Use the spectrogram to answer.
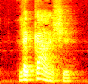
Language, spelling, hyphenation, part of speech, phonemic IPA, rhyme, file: Dutch, lekkage, lek‧ka‧ge, noun, /ˌlɛˈkaː.ʒə/, -aːʒə, Nl-lekkage.ogg
- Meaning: leakage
